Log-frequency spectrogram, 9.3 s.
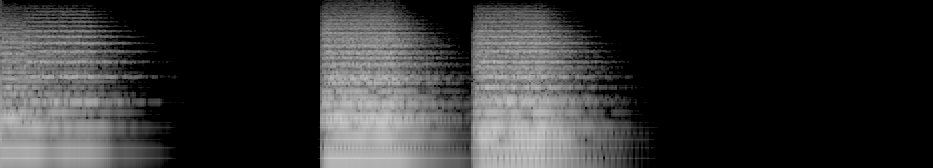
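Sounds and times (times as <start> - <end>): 
orchestra: 0.0 - 1.3, 3.2 - 6.0.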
